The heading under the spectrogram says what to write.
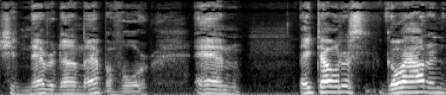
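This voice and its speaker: On a very clean recording with a silent background, a man with a fairly high pitch speaks at a fairly slow pace in a plain, everyday voice. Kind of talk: personal testimony to camera, storytelling. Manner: emotional, recounting hardship.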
